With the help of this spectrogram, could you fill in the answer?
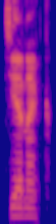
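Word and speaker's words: Zdeněk: Dianick Burian.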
